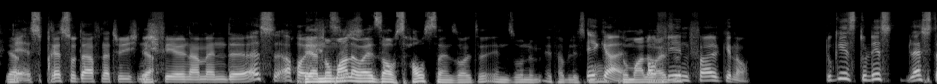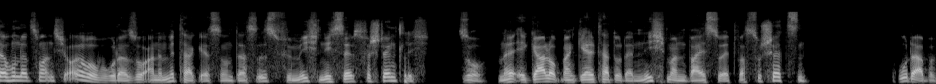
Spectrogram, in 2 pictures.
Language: German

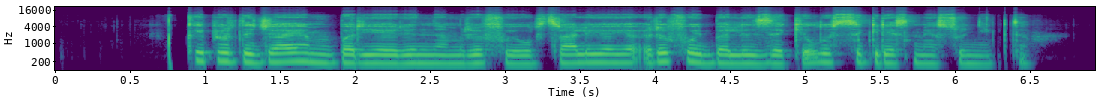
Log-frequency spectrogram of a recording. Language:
Lithuanian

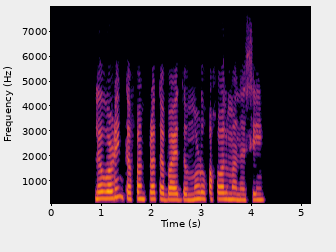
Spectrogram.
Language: Pashto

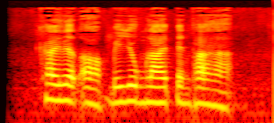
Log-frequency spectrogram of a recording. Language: Thai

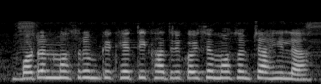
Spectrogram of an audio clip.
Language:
Bhojpuri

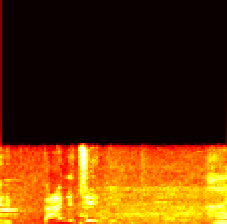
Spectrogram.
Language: Japanese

